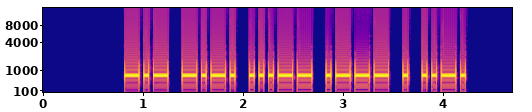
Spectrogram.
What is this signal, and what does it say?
Morse code, heard as a keyed tone, about 25 wpm, 700 Hz. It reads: KC3JEF
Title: USA Call Signs Repeated 3x 25wpm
